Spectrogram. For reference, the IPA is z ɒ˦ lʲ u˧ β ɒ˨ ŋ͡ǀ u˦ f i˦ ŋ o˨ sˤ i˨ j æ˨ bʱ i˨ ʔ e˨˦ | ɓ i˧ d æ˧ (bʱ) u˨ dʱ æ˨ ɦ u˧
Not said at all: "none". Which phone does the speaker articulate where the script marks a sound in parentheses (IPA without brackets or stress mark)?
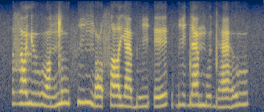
m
